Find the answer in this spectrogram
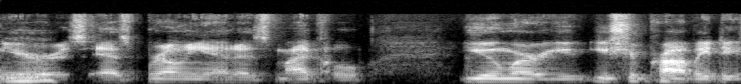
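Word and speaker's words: Huemer: philosopher Michael Hummer and humor humor humor and one of humor the H is not silent it's it's basically pronounced like someone who's funny humor like like the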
